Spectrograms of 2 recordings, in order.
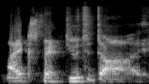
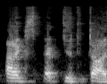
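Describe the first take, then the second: First: Lightly acted movie villain line; Bond villain. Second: Put-on villain line in a makeshift Russian accent. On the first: Guest plays the villain to his co-hosts, mock Bond villain. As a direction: deliver a mock-sinister villain threat. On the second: Guest retries villain line for co-host, rough Russian accent. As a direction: try a mock Russian villain voice. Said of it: "do that with a Russian accent now".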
